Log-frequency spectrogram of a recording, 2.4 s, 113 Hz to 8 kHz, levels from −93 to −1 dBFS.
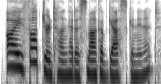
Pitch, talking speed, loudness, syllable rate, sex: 205 Hz, 270 wpm, -17 LUFS, 5.8 syllables/s, female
